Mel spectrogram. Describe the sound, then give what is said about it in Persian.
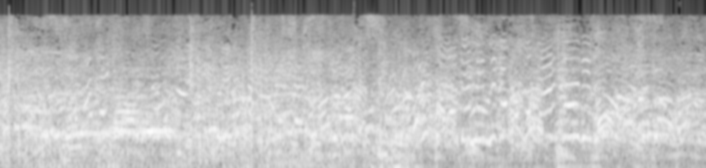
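A panicked crowd, sheltering inside a kindergarten on Mohammad Ali Jinnah Street opposite a Basij base and leaning against its door, clamors loudly, voices overlapping in urgent babble as one person shouts that they are still shooting, while a few sharp gunshot-like cracks punch through the din. “جمعیت به در تکیه می‌دهد و یک نفر در میان جمعیت فریاد می‌زند که هنوز دارند شلیک می‌کنند.”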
